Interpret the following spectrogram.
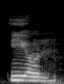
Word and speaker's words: yawn: আমরা দেখতে পাচ্ছি এখানে ওয়াই শব্দটি অর্থাৎ ওয়াই লেটারটি শব্দের প্রথমে আছে, যেমন YAWN ইয়ন।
